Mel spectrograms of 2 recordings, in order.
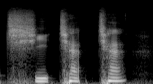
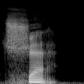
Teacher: Check 的区的音开头嘴唇要撅起来，不能发成一个七恰恰，是 che. · Shown in: second take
